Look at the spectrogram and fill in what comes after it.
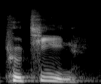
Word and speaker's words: poutine: I'll just say, it's pronounced poutine. Mm. Poutine.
